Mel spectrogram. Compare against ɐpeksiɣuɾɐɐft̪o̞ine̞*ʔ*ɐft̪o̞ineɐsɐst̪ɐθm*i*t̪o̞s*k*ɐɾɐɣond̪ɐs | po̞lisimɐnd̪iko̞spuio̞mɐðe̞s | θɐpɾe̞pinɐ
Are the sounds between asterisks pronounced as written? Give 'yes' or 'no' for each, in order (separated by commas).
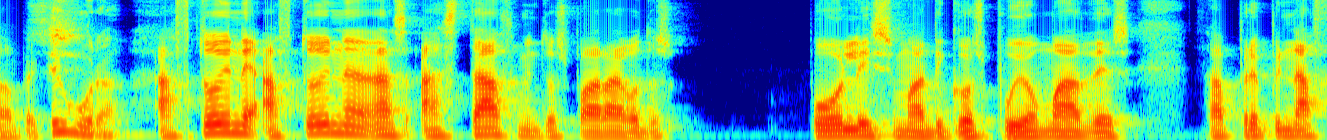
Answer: yes, yes, no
